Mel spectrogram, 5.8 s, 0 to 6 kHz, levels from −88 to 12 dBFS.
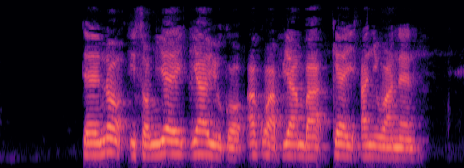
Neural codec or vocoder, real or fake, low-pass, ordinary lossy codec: none; real; 5.4 kHz; AAC, 24 kbps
